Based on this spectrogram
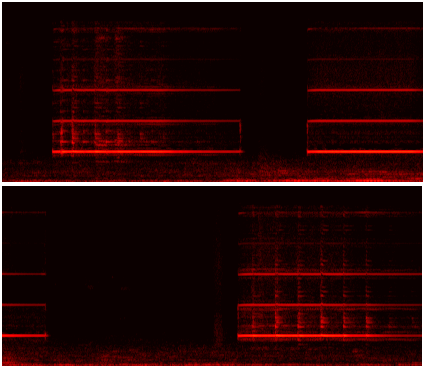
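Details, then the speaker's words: Analog meter on buzzer setting checking the ringer track of a China keypad mobile with no ringtone, black probe on negative: three steady high beeps confirming continuity on the ringer point. "हमें buzzer के अंदर से bell की आवाज़ भी सुनाई देगी।"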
